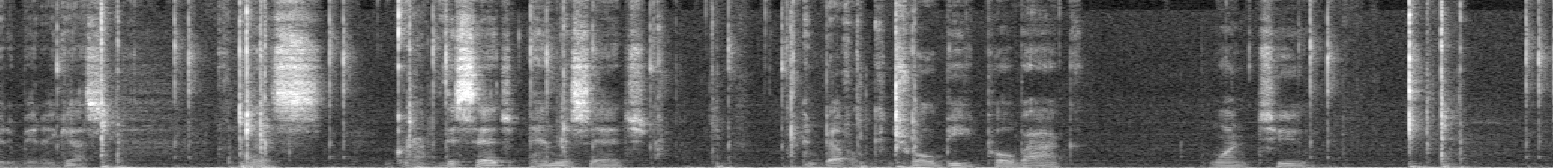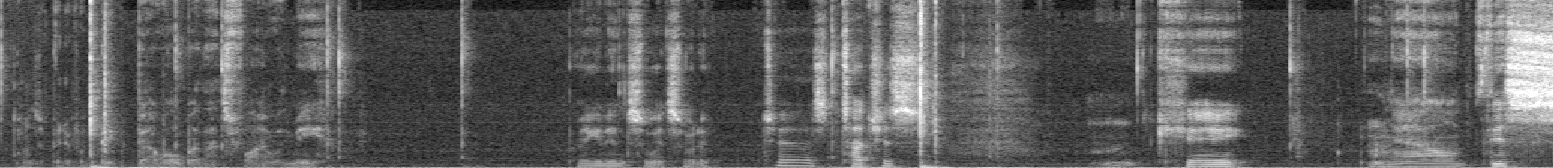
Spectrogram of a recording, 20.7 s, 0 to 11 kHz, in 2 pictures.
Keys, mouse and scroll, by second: 0.7 Tab, 1.7 ctrl+Tab, 2.9-4.1 drag, 6.0 ctrl+b, 9.4 a, 9.6 Tab, 11.0 a, 12.6-15.0 drag, 16.5 a, 19.7-20.7 drag.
